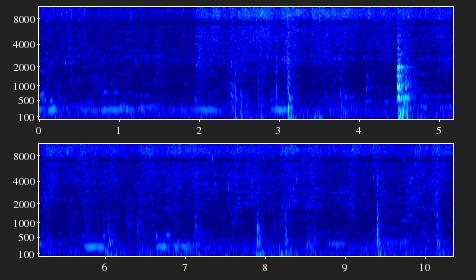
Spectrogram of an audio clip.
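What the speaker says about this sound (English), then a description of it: "Now you just gotta cook the pork a little bit." Pork frying in a pan for stir-fried sticky rice cakes gives a quiet, steady sizzle, with scraping stirs and clinks of a utensil against the pan at irregular moments.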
